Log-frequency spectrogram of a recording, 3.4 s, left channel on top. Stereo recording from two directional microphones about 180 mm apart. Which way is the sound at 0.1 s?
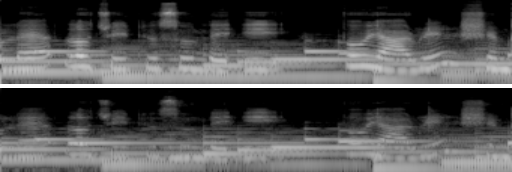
45° left (ahead or behind).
